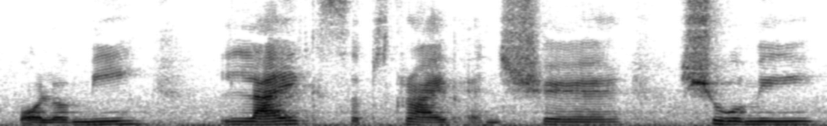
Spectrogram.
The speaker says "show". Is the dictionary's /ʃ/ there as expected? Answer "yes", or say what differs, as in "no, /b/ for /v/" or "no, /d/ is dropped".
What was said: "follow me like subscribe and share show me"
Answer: yes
